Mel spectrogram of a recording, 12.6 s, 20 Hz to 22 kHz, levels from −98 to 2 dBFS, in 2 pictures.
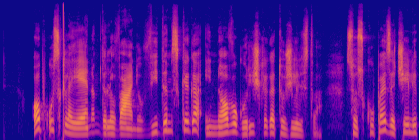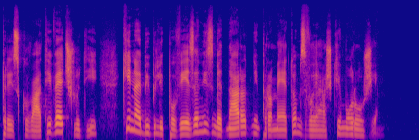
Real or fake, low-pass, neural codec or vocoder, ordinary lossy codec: real; 19.8 kHz; none; none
